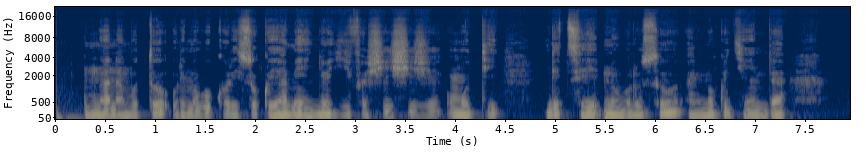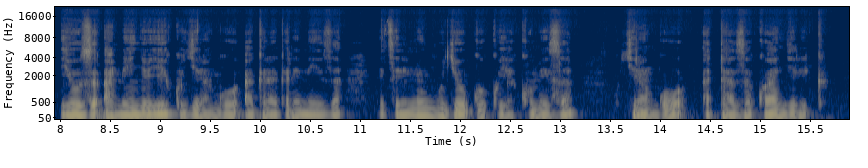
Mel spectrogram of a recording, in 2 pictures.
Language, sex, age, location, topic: Kinyarwanda, female, 25-35, Huye, health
